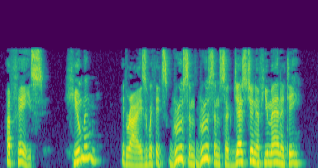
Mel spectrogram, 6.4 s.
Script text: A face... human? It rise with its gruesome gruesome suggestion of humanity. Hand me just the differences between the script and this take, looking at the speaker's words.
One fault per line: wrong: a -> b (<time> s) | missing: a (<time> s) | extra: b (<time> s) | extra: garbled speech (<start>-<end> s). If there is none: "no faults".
no faults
